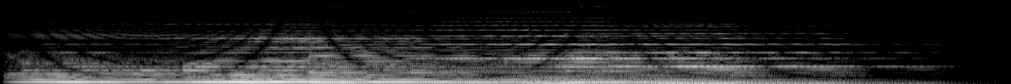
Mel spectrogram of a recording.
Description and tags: A synth texture.
pad, synth, texture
